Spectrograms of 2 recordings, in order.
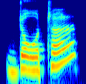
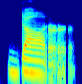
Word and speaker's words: daughter: bunyinya o bacanya Boleh daughter atau daughter the americans pronounce this word as daughter while the British pronounce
